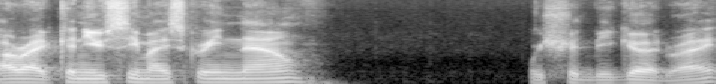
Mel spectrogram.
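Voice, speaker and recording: A man with a French accent, dry and close with no echo, on a very clean recording with a silent background. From France, Paris. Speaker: marketing strategist. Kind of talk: presentation.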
